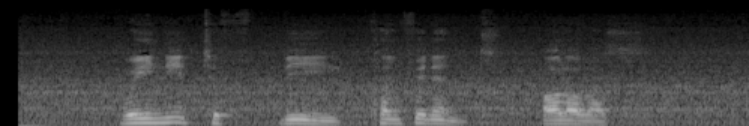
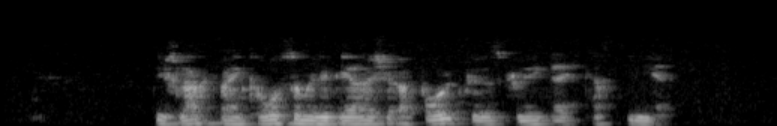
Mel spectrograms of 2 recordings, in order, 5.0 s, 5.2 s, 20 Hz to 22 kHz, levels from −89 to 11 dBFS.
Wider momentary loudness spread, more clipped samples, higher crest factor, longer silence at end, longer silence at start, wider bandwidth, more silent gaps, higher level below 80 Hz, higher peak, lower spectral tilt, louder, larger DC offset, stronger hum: first, 17 LU vs 13 LU; neither; about the same, 18 dB vs 20 dB; second, 0 s vs 0.75 s; second, 0.1 s vs 1.05 s; first, 15 kHz vs 5.6 kHz; neither; first, -58 dBFS vs -66 dBFS; about the same, -12 dBFS vs -12 dBFS; second, -7 dB/octave vs -9 dB/octave; about the same, -29 LUFS vs -30 LUFS; neither; neither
